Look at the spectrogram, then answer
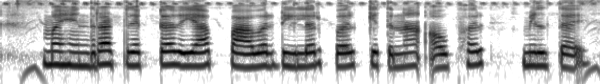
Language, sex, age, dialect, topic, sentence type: Magahi, female, 18-24, Central/Standard, agriculture, question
